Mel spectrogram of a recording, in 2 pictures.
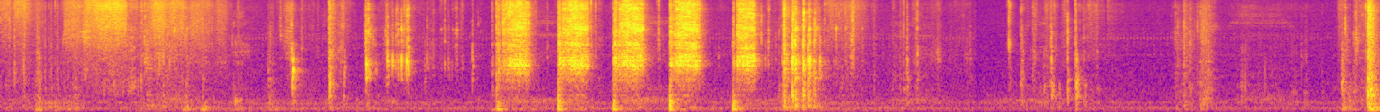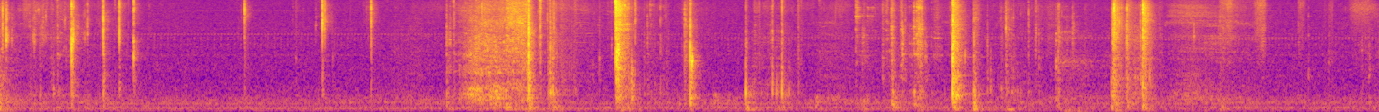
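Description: Hands handling card stock and paper-crafting tools on a craft table: paper sliding and rustling, a run of six or seven quick scrapes in the first third, and scattered taps and clicks as a paper trimmer is used, with another scrape of about a second later on.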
